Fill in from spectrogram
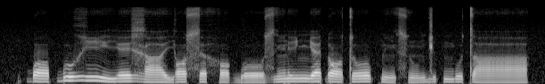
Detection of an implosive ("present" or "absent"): present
